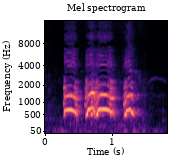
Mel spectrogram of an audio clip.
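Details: Short crow of a speckled Índio rooster from Paraná, Brazil: three loud harmonic bursts in about 1.2 seconds, the middle one longest, ending abruptly in silence.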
